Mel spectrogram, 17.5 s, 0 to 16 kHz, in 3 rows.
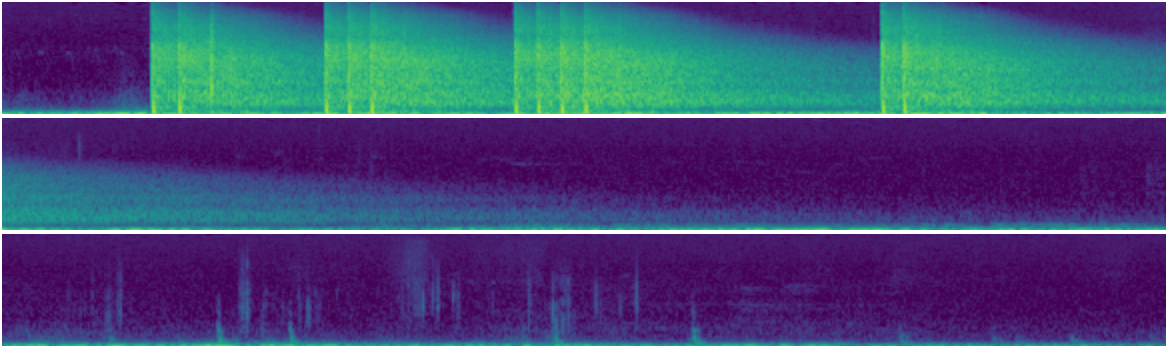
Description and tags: Maxim Russian machinegun
Maxim, russian 2nd world war powerful machine gun, very near, distance to gun about 40 meters. Recorded with 4 microphones, via Fostex ADAT
II, Machinegun, gun, authentical, world, WWII, russian, WW, guns, war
